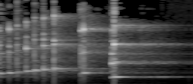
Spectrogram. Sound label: falling up cartoon accent performed on xylophone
